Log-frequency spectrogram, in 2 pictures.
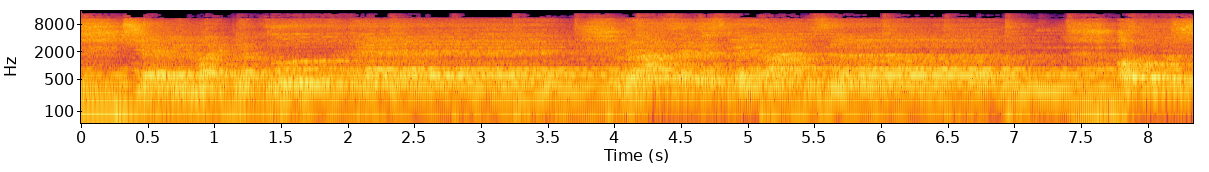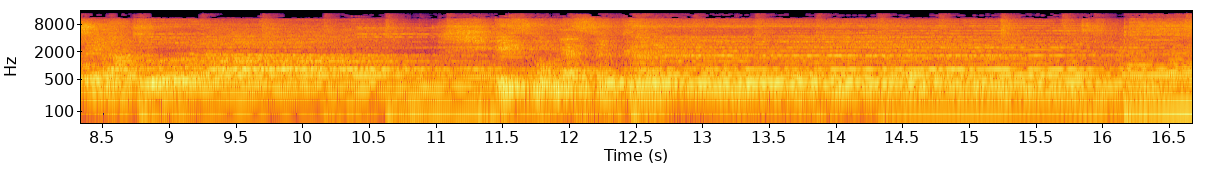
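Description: A worship group of men and women singing a Romanian worship song together into microphones over band accompaniment with a steady bass line. Strong accents fall about every four seconds.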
